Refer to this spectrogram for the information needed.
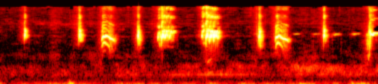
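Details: Shrike lure sound for trapping birds: sparse high squeaky chirps and scratchy notes with a faint thin whistle, a soft low rumble underneath.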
